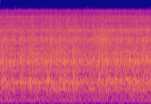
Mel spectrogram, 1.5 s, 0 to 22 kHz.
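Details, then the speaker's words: Fiat Panda 4x4 Sisley after carburetor cleaning of iron oxide clogging, first start: lumpy, uneven tick-over with a stumbling beat, smelling of petrol as if over-fueling; rough idle caused by jammed float set too high. "However, she's running not how she used to. She used to be very, very smooth on tick over."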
